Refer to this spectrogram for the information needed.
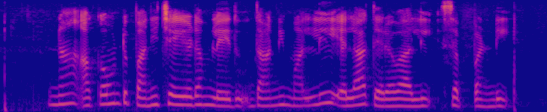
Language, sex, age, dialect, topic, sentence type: Telugu, female, 25-30, Southern, banking, question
